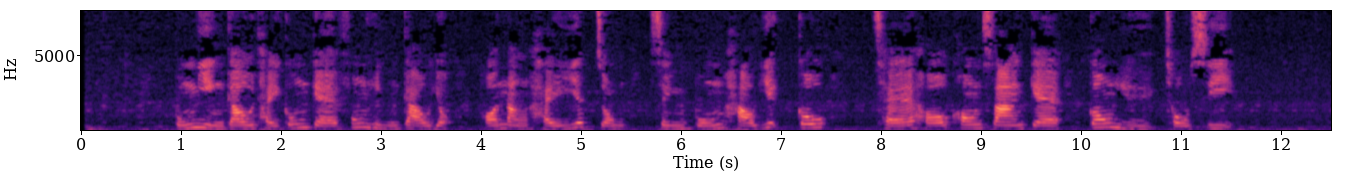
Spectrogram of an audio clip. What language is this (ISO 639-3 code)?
zho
